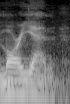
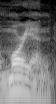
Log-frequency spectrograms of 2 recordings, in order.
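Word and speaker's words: Moien: It is pronounced something like more hyphen yen. So m o r hyphen yeen moren. So moren.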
